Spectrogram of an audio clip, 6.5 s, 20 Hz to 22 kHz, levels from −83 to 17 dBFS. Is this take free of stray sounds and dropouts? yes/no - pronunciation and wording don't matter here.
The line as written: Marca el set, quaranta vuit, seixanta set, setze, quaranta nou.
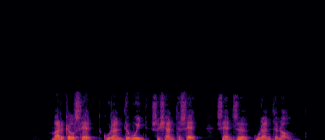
yes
